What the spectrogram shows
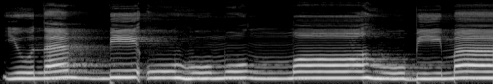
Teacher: Ma hukumnya adalah mad tabi'i zahiri, sebab ada alif yang sebelumnya berbaris fathah, maka huruf mim panjang 2 harokat. Bima ka dihukumi dengan mad tabi'i zahiri, sebab ada alif yang sebelumnya berbaris fathah, maka huruf kaf panjang 2 harokat.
